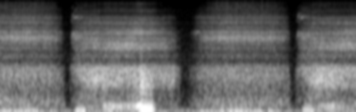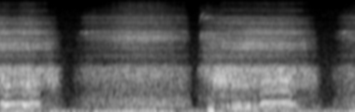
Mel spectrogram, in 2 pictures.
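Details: Young woman snoring after falling asleep during a live stream: steady breathing with rough, fluttering snores on each breath, about four breaths in nine seconds.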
